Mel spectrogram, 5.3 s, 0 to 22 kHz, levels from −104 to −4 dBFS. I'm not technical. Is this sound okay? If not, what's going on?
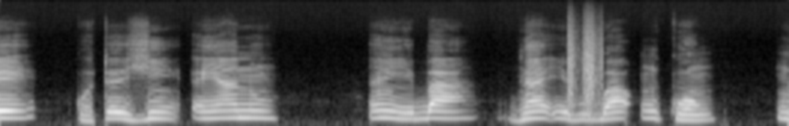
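No. At 3.78 to 4.02 seconds, a worn cable or plug was likely moved, making its electrical contact flicker. That cable scratch noise comes through as a brief, fairly loud scratchy rustle laid over the speech for about a quarter of a second.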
